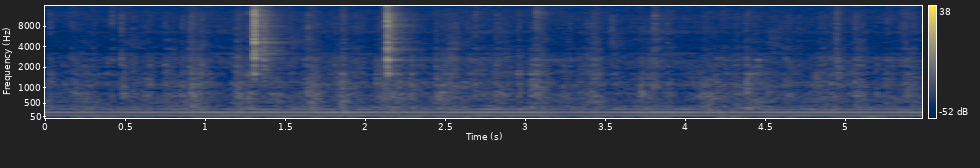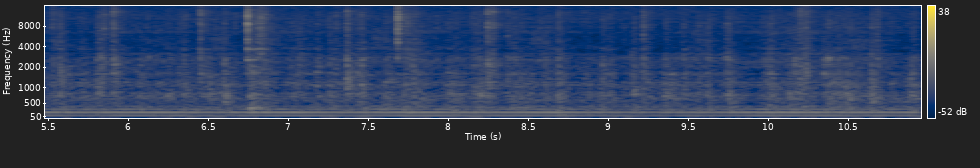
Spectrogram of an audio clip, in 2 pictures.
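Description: Midea front-loading washing machine tumbling a load of clothes in the wash cycle: the drum motor gives a steady low hum, with a few short light clicks.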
